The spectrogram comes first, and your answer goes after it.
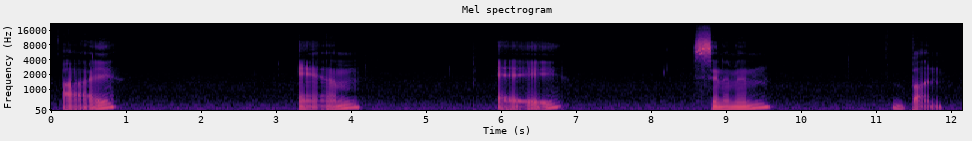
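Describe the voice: In a put-on character voice, a man speaks at a very slow pace with fairly low pitch, vocal fry, very wide pitch swings and long, frequent pauses. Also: slightly mellow tone.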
